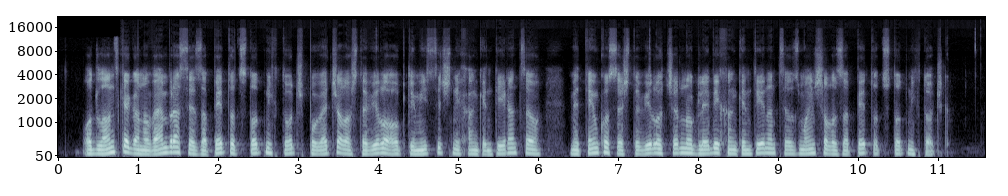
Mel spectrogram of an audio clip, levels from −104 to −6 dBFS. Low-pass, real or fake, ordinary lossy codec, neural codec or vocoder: 19.8 kHz; fake; Opus, 24 kbps; codec, 44.1 kHz, 7.8 kbps, DAC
